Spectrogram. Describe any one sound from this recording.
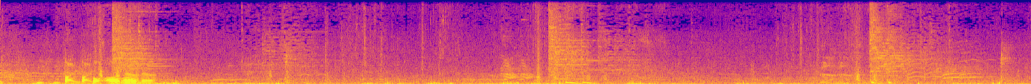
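Swords clash with sharp metallic rings.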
